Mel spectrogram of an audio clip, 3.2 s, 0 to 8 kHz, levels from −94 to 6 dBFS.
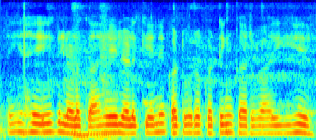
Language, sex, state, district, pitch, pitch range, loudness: Hindi, female, Madhya Pradesh, Bhopal, 165 Hz, 160-180 Hz, -15 LUFS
